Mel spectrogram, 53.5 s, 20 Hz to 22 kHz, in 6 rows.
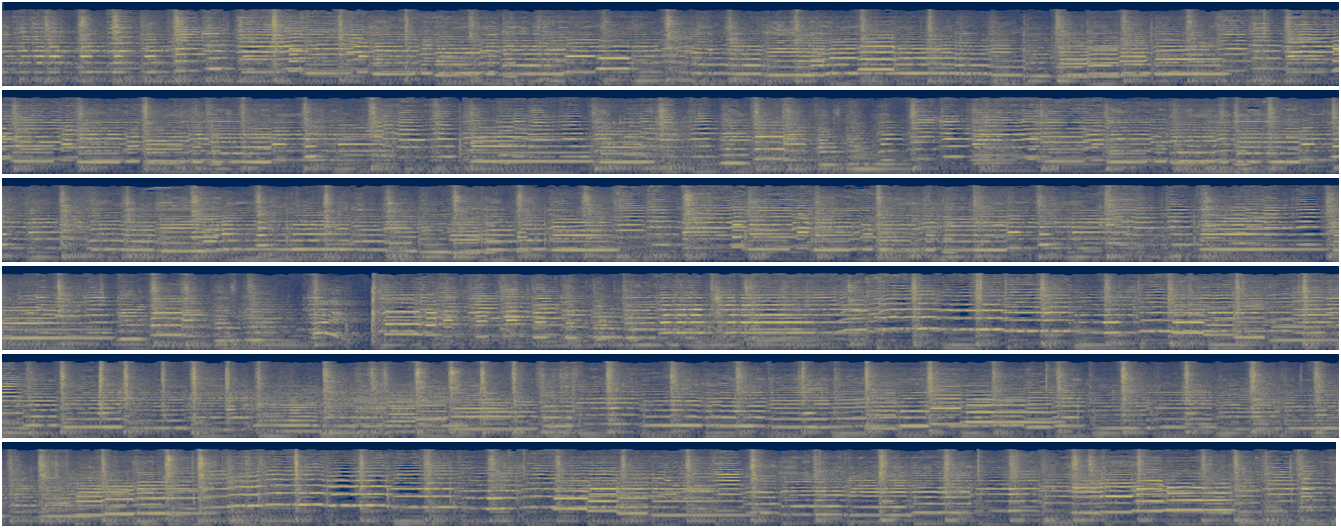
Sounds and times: Orchestra: 0:00.0 - 0:53.4.

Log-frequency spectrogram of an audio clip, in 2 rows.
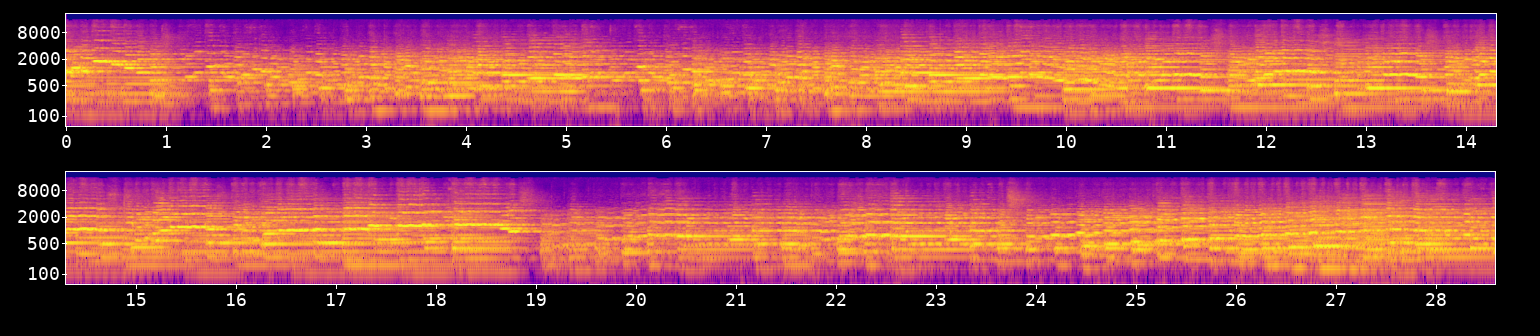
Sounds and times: Violin, fiddle: 0:00.0 - 0:28.5.

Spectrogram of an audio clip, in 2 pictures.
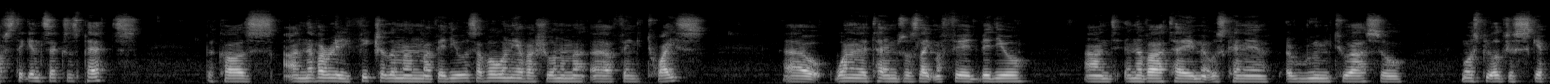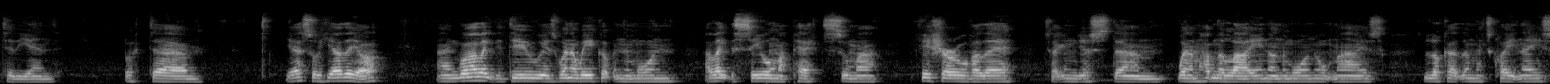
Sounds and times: Speech: 0:00.0 - 0:01.4, 0:02.1 - 0:07.1, 0:07.8 - 0:16.2, 0:16.8 - 0:31.0.

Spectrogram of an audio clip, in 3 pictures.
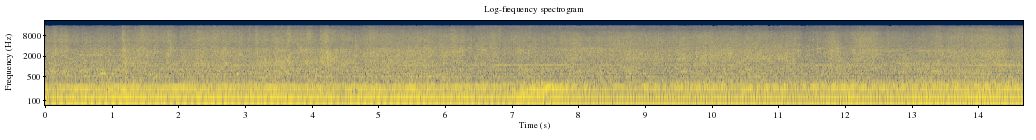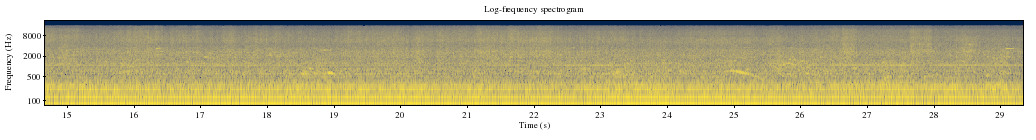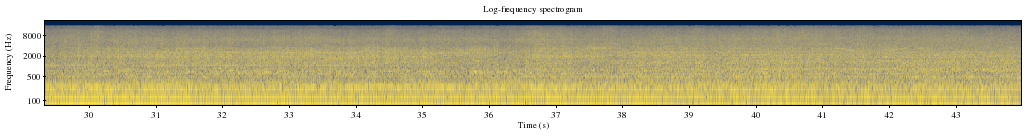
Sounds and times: Speech: 0:00.0 - 0:06.5, 0:08.4 - 0:43.9
Medium engine (mid frequency): 0:00.0 - 0:43.9
Outside, urban or manmade: 0:00.0 - 0:43.9.

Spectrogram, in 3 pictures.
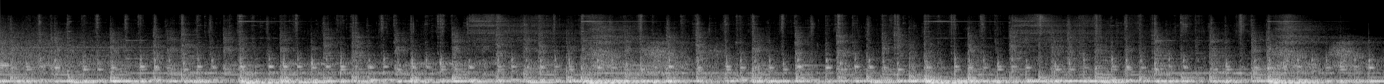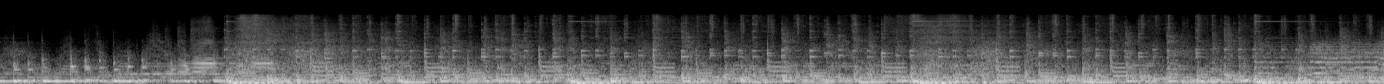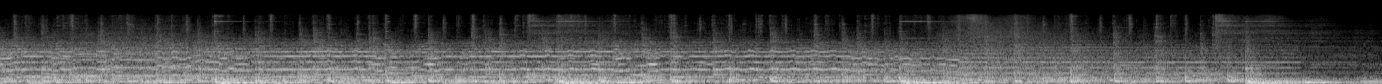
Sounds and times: Music: 0:00.0 - 0:41.5.

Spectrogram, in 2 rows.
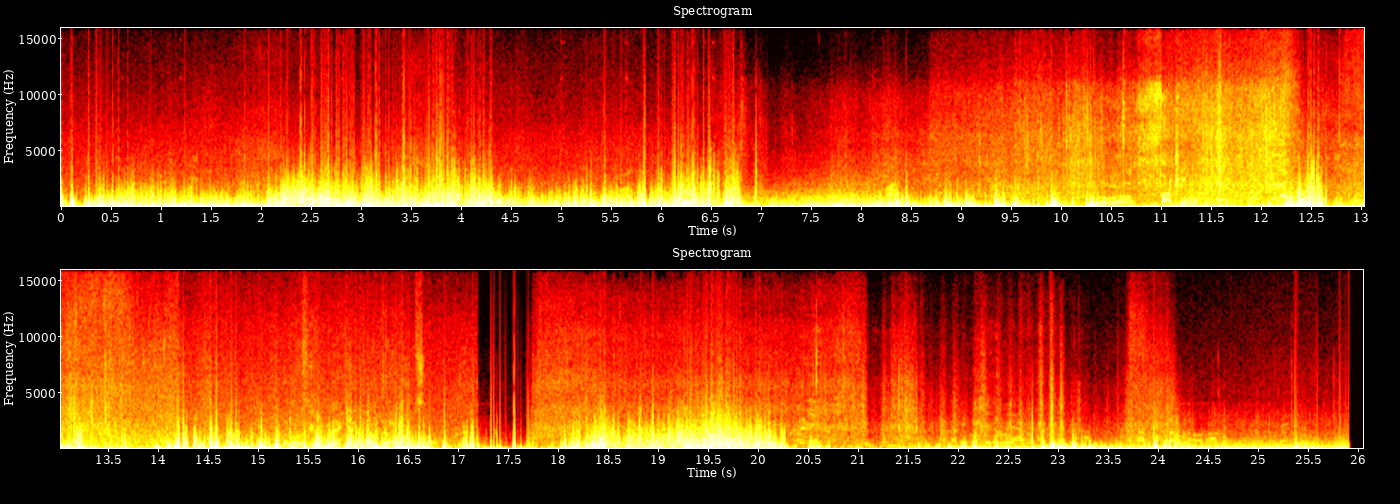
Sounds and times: Boat, Water vehicle: 0:00.0 - 0:25.9
Speech: 0:20.3 - 0:25.8.

